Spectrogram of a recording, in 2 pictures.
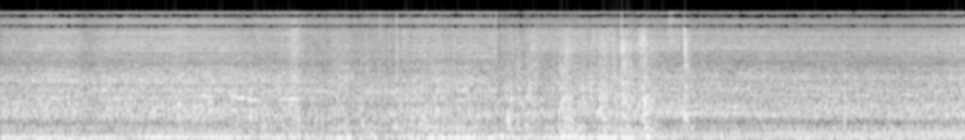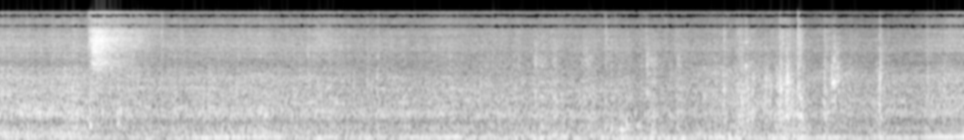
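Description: Heavy diesel engines of dump trucks and a bulldozer running steadily, with a short hiss of air about halfway through and a few knocks near the end.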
